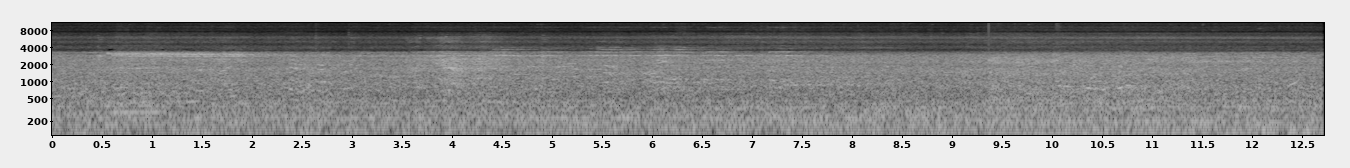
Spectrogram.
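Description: Steady outdoor background noise: a low rumble typical of traffic, with faint voices mixed in.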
